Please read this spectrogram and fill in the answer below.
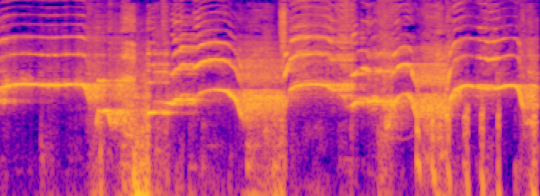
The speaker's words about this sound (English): This is my wife reacting to a cricket she thought was a spider.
